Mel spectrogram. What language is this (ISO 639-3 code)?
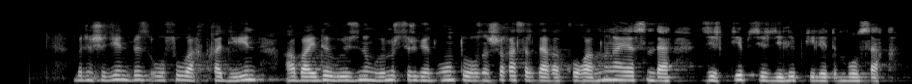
kaz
